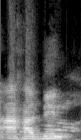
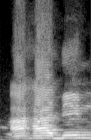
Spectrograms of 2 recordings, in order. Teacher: tulisannya ahadin tapi bacanya ahadim yaitu tanwinnya masuk ke ke mim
